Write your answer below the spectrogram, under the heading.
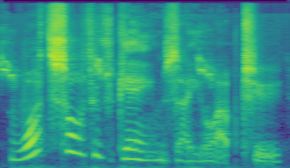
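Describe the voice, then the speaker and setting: A grumbling storybook water rat, put on by a woman, with heavy creak in the voice. The delivery is severe and contemptuous, with lively pitch movement and some background noise. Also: a little slow, heavily acted. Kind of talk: audiobook character voice.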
